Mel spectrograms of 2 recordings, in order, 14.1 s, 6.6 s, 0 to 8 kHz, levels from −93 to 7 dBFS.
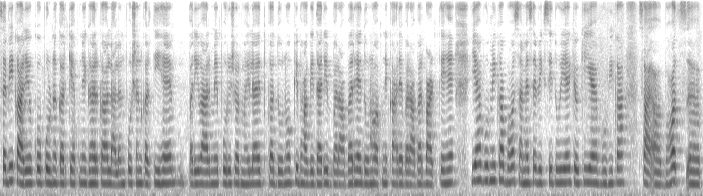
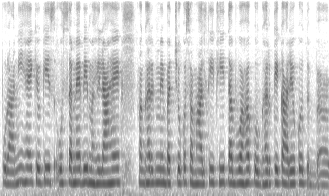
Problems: background sounds at intervals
